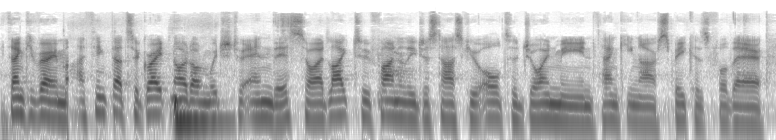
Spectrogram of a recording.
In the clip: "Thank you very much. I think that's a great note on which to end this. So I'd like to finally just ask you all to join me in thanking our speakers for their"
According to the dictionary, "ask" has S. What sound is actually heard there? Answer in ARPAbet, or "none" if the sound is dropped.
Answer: S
